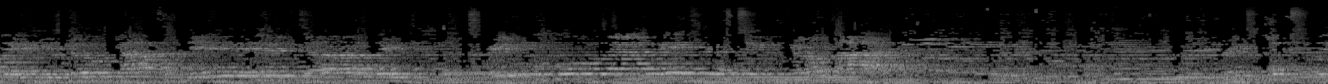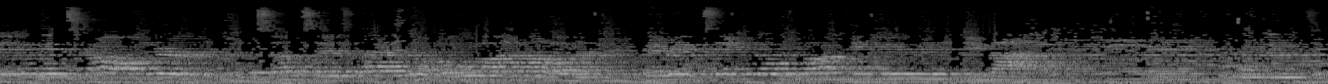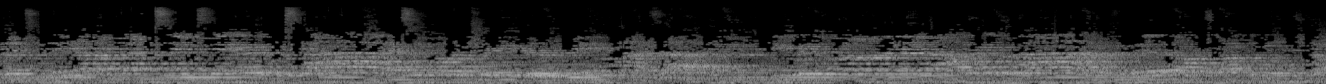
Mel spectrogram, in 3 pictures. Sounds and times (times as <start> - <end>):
Music: 0.0 - 39.8.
